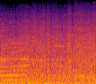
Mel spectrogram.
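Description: A car engine roars loud and close as it accelerates in second gear, giving a brief dense growl with a rising tone.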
